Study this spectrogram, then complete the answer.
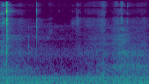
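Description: Scissors snipping threads off a sewn bag at a sewing machine, two crisp metallic clips close by, the first sharper than the second, then a quiet room.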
